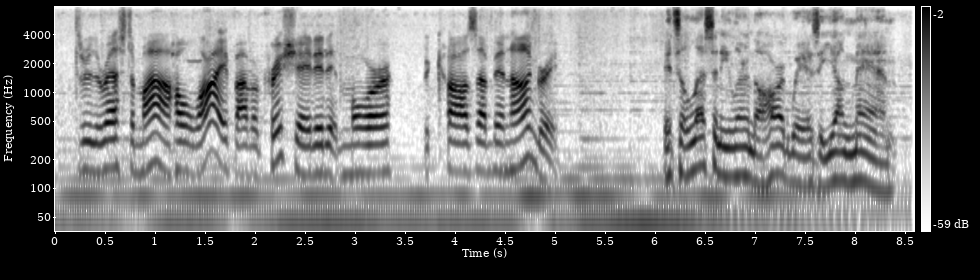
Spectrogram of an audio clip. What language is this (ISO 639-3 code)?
eng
